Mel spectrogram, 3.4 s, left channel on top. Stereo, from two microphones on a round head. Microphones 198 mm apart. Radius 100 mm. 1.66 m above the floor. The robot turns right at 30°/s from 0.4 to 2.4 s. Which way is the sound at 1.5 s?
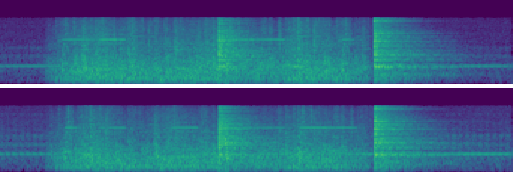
35° left (ahead or behind).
